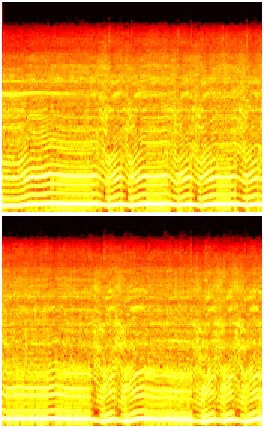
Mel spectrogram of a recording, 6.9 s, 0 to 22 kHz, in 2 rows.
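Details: Husqvarna 372 clone chainsaw with Hexa chain, carb newly tuned in the wood and set a little safe, cutting an old log: a high scream that dips under load and burbles back when freed. Good throttle response, healthy tune.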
